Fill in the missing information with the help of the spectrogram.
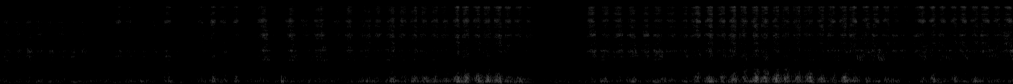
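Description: A red wooden colored pencil rubs back and forth over a thin paper coloring book page resting on a table, shading in a dinosaur's legs. Quick, bright, scratchy strokes repeat at about three per second, with a soft low rumble underneath. The shading pauses briefly near the middle before resuming.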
